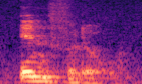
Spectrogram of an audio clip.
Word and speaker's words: infidel: alters the sound of the letter e in infidel in which the unstressed el syllable has the short e2 sound and infidelity where the same syllable becomes stressed and changes to short e1 similarly a change of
